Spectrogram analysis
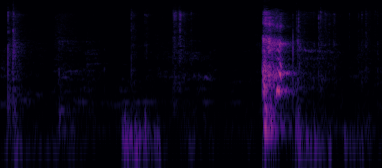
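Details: A string of about five short, dry coughs in a quiet room, the last loudest; a child's cough, during a traditional massage video for a coughing child.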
